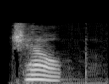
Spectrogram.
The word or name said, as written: chelp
